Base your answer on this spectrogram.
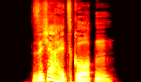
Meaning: dative plural of Sicherheitsgurt
- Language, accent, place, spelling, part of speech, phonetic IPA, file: German, Germany, Berlin, Sicherheitsgurten, noun, [ˈzɪçɐhaɪ̯t͡sˌɡʊʁtn̩], De-Sicherheitsgurten.ogg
